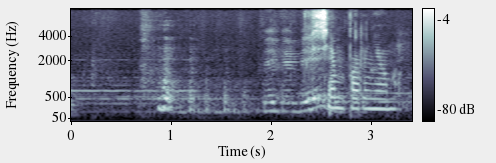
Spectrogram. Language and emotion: Russian, neutral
